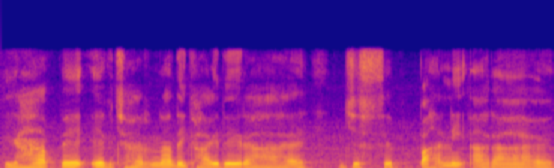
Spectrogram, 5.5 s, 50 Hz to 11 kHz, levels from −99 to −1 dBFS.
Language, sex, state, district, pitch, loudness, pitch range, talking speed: Hindi, male, Bihar, Kaimur, 135 Hz, -19 LUFS, 125-145 Hz, 140 wpm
